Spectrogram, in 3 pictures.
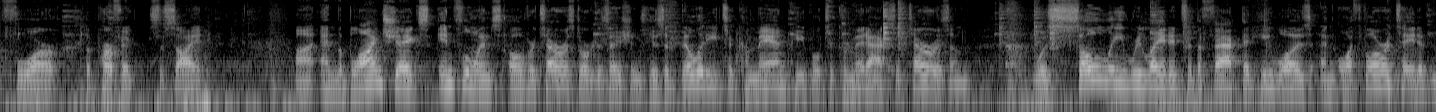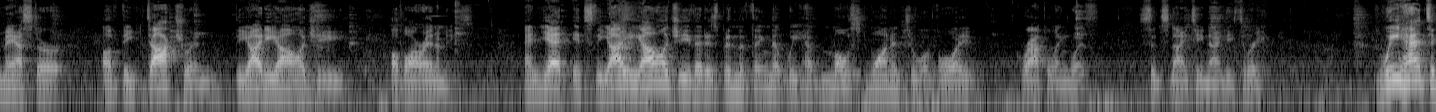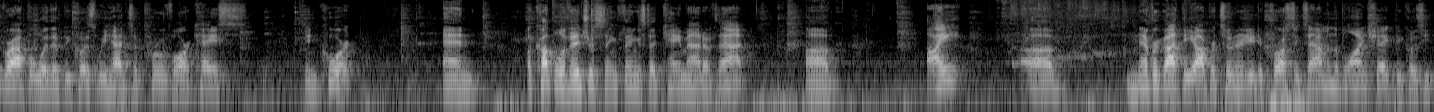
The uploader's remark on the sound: remarks at TNC's board dinner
